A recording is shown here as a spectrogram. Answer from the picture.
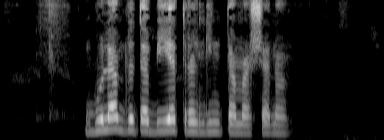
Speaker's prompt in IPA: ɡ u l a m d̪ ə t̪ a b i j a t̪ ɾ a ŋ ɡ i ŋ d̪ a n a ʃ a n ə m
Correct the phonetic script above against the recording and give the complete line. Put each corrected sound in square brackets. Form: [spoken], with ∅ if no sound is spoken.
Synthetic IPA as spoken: ɡ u l a m d̪ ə t̪ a b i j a t̪ ɾ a ŋ ɡ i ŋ [t̪] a [m] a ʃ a n [a] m

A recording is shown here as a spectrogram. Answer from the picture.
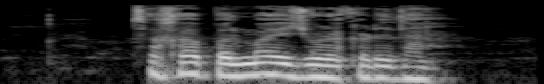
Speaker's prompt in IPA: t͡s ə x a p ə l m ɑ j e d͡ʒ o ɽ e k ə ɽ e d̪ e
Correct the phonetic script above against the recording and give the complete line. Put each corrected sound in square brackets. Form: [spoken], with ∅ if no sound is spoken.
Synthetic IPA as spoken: t͡s ə x a p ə l m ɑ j e d͡ʒ o ɽ [a] k ə ɽ e d̪ [a]

